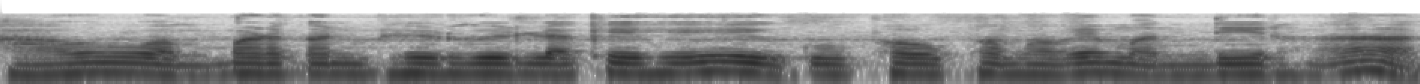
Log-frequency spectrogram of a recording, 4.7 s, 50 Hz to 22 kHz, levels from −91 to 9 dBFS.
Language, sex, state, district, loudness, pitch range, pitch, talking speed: Chhattisgarhi, male, Chhattisgarh, Rajnandgaon, -18 LUFS, 110-115 Hz, 110 Hz, 165 wpm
